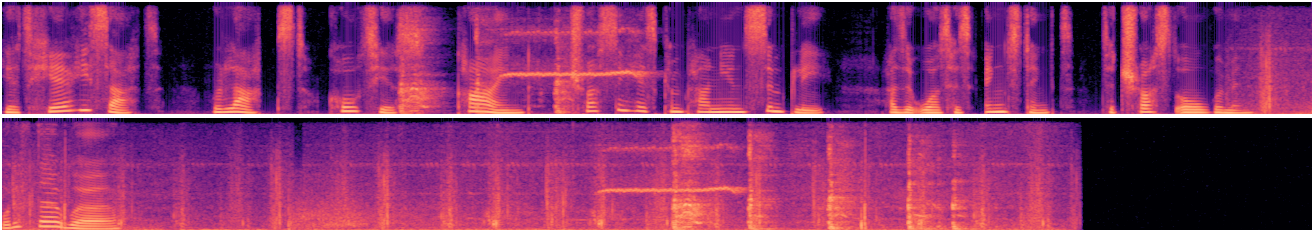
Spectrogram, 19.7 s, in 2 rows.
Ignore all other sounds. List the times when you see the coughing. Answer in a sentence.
The coughing can be heard from 3.0 to 4.3 s and from 14.8 to 17.3 s.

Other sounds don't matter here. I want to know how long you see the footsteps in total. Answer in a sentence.
You can hear the footsteps for 9 seconds altogether.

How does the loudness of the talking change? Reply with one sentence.
The volume of the talking stays about the same.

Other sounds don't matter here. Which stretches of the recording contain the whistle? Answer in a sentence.
The whistle can be heard from 3.7 to 5.0 s and from 14.2 to 15.5 s.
